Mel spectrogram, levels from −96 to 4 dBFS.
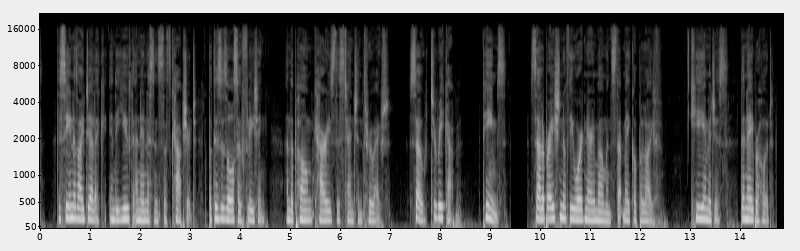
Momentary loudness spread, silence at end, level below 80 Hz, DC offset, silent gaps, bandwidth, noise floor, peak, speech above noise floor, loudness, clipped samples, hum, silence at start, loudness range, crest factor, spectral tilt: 15 LU; 0.25 s; -44 dBFS; under 0.1%; 9.42-9.75 s; 17 kHz; -55 dBFS; -10 dBFS; 32 dB; -24 LUFS; under 0.1%; none; 0.35 s; 4 LU; 14 dB; -6.5 dB/octave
